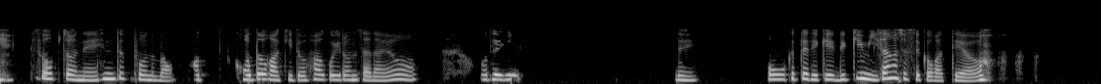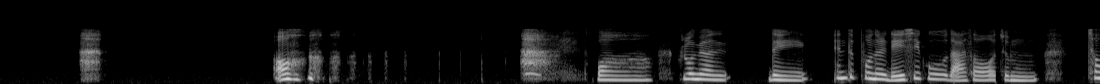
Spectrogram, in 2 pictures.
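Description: Listening to the speech recording, nothing technical stood out.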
